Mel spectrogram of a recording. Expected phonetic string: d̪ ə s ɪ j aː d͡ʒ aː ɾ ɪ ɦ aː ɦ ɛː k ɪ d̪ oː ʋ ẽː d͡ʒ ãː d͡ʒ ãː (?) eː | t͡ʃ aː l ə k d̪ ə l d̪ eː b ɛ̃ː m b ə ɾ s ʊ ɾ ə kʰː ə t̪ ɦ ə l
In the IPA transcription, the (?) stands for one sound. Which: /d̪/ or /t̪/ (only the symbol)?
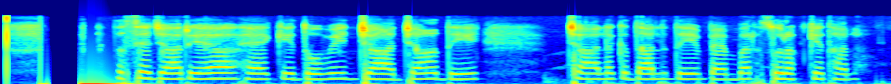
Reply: d̪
